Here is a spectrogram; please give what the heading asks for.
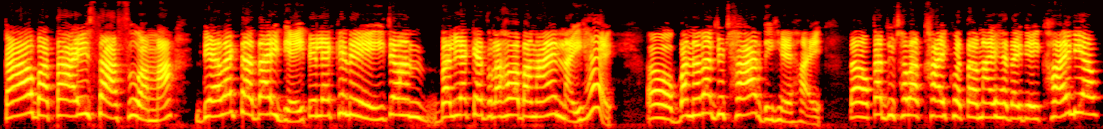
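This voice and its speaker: A woman playing a sharp-tongued, put-upon village daughter-in-law in a comic cartoon, nagging in rustic talk with an Awadhi accent. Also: extremely high pitch, expressive, measured pace, full character voice. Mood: complaining. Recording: dull lo-fi sound.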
